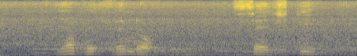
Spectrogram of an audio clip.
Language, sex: Southern Sotho, male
